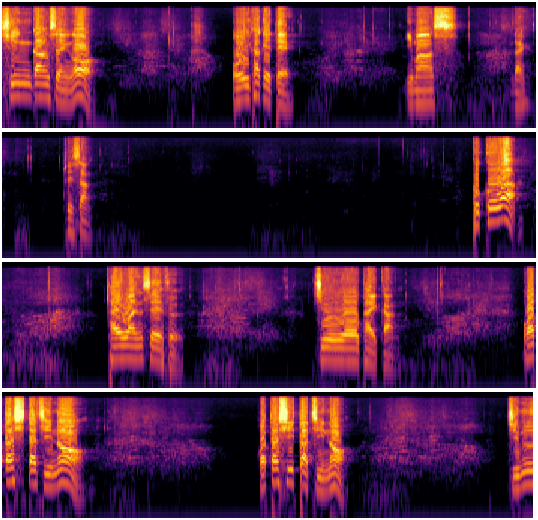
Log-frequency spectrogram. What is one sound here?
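A man speaks through a microphone in short, clear phrases, with a roomy echo and pauses between.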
